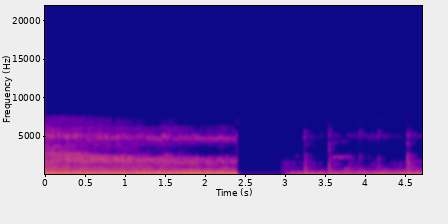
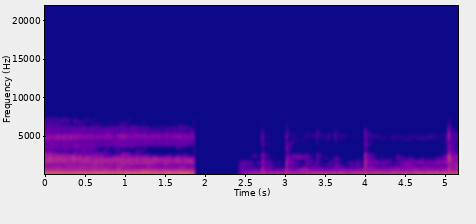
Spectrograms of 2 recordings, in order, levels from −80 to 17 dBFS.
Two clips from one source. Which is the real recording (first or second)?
second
